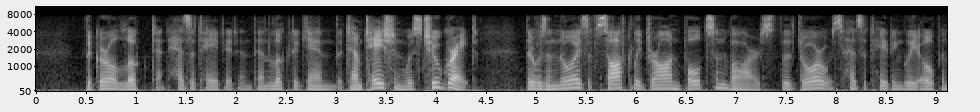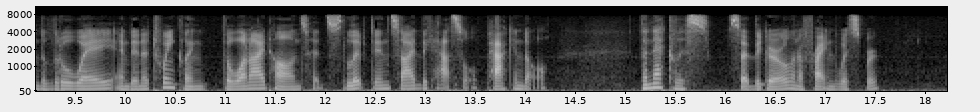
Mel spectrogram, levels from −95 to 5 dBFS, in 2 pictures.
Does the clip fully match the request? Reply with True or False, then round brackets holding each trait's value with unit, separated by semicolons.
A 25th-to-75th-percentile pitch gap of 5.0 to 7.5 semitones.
False (3.3 semitones)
